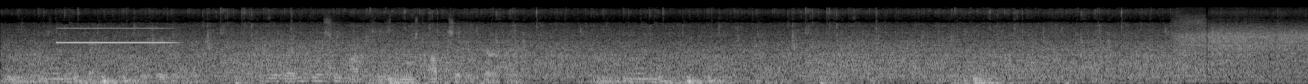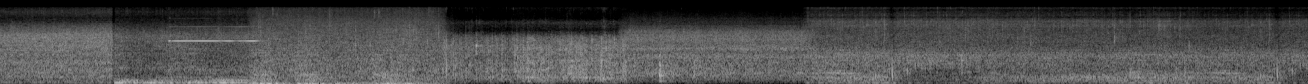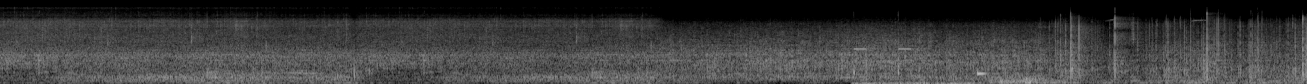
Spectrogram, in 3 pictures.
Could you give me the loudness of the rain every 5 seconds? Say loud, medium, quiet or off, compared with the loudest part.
loud, loud, loud, loud, loud, medium, medium, medium.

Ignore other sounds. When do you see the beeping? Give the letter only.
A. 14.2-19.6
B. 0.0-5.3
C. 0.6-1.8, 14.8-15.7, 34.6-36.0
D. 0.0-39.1
C.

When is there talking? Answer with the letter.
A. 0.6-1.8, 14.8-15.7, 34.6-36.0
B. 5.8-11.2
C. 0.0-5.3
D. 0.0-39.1
C.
